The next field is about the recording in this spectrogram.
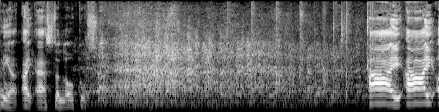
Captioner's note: laughter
